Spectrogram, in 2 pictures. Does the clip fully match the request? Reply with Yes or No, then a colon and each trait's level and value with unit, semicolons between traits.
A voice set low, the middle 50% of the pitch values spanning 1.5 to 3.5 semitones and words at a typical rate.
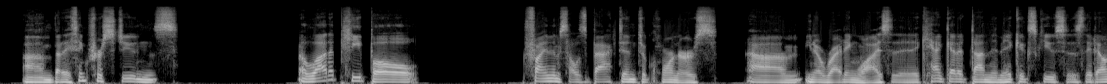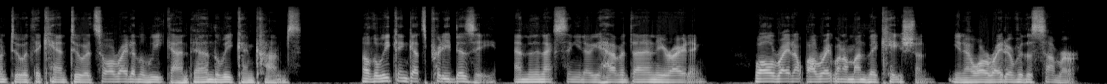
No: low, 110 Hz; average, 2.9 semitones; fast, 215 wpm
